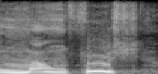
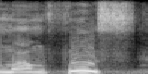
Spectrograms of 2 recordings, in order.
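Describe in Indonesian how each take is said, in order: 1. Kata ini berakhir dengan bunyi sh. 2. Kata ini berakhir dengan bunyi s biasa. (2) "ini adalah sin, akhir dari huruf sin"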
